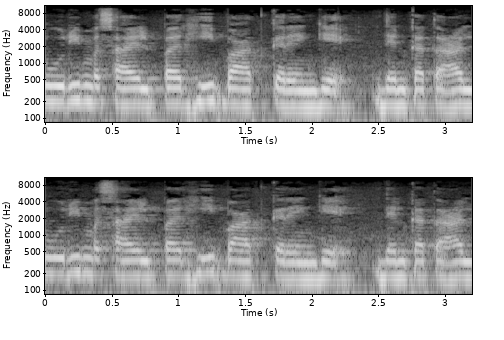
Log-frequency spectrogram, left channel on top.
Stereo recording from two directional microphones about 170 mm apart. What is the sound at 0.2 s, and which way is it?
A woman's voice, 25° left (ahead or behind).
